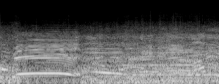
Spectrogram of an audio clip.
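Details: A brief, sustained moo with a slight downward bend from Sahiwal cattle at Raniganj market, Dinajpur, Bangladesh, 6 June 2024, set against a noisy crowd and voices.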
